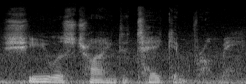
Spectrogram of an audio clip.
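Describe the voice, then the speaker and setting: An actor playing a bitter, unrepentant killer inmate in a thriller film, intense, haunted and self-justifying. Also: male voice, low-pitched, unhurried, in a whisper, low-quality recording. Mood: bitter, defiant. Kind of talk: psychological thriller film acting. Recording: clear noise over film dialogue.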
